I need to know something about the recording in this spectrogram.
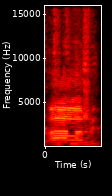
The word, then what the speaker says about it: Kikuchi: I'm not sure how to say his name's Kikuchi, is that right? Yeah, Kikuchi.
